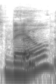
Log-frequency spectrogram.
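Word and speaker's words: Viall: Or No, I just said, so I've watched the Nick Vile season. – Right. – Also, I don't think his last name is pronounced Vile. – I think it's Vale.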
